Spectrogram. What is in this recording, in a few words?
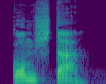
conversation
